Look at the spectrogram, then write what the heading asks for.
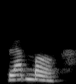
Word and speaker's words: plumber: Duy nhất cái từ ở đây chúng ta có letter B ở đây là plumber. Âm B ở đây là âm câm nhá, không có.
